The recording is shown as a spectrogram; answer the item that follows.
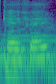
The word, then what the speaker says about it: kayfabe: Yeah, so like, because you were talking a little bit about drawing from inspirations to develop your kayfabe. That's how you pronounce the word?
